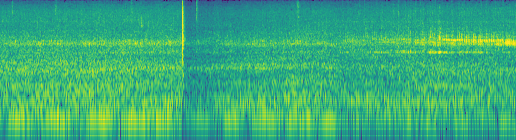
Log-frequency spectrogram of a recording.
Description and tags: supermarket fridge
The sound of a fridge inside a supermarket.
supermarket, field-recording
